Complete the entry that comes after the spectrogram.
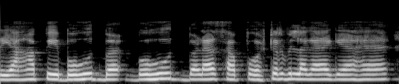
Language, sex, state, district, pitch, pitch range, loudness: Hindi, female, Jharkhand, Garhwa, 230 Hz, 230-240 Hz, -11 LUFS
